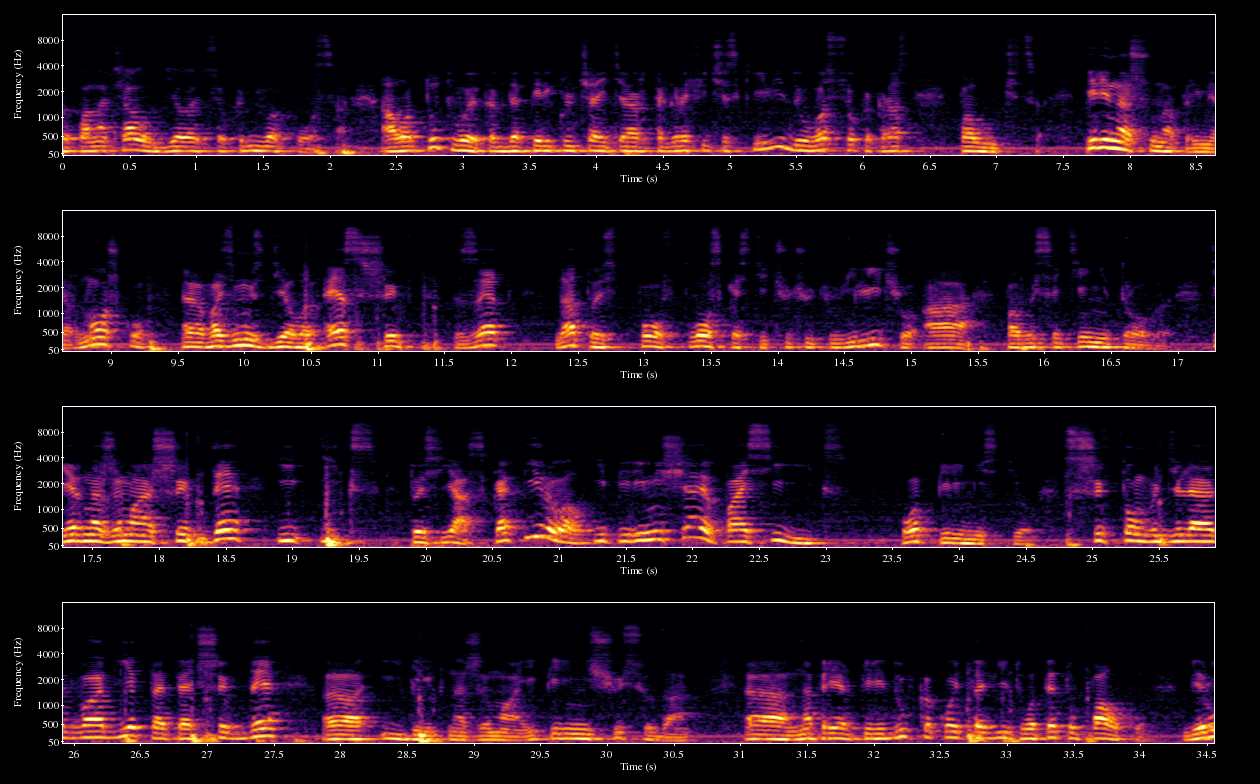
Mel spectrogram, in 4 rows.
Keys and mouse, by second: 6.2-7.9 drag, 10.6 s, 16.0 g, 18.3 shift+d, 25.5-30.3 right drag, 27.0 shift+d, 31.2-32.6 right drag, 32.6-34.5 middle drag, 32.9 z.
